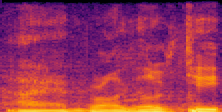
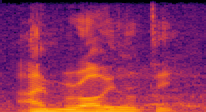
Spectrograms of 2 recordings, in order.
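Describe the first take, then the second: First: It is said flatly, without excitement. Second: It is said proudly, with excitement.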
